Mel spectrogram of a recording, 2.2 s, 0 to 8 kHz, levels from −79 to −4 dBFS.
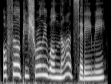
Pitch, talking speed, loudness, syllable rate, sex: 270 Hz, 215 wpm, -15 LUFS, 5.9 syllables/s, female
